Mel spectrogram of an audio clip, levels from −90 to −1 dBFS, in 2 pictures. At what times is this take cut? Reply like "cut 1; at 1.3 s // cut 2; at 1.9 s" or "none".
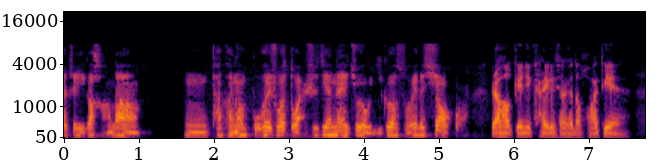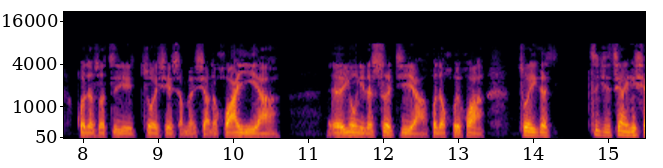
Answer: cut 1; at 5.7 s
